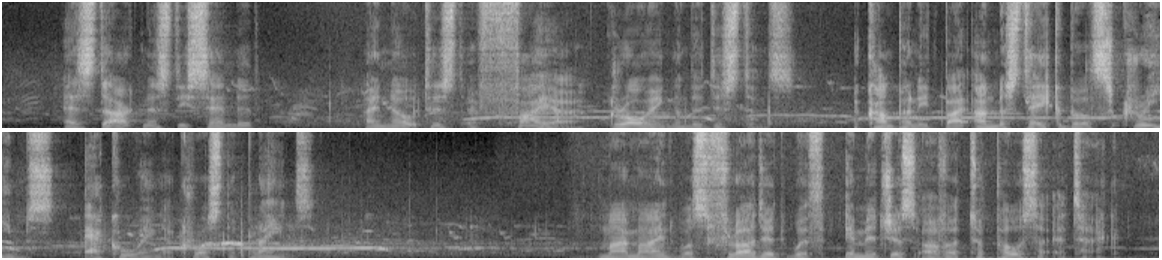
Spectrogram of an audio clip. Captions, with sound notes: As darkness descended, I noticed a fire growing in the distance, accompanied by unmistakable screams echoing across the plains. [DISTANT SCREAMS] [FIRE CRACKLING] My mind was flooded with images of a Toposa attack.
